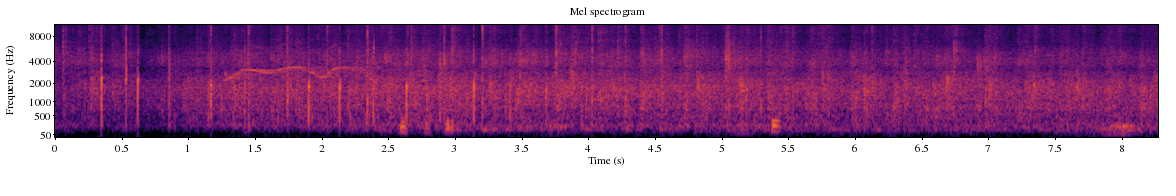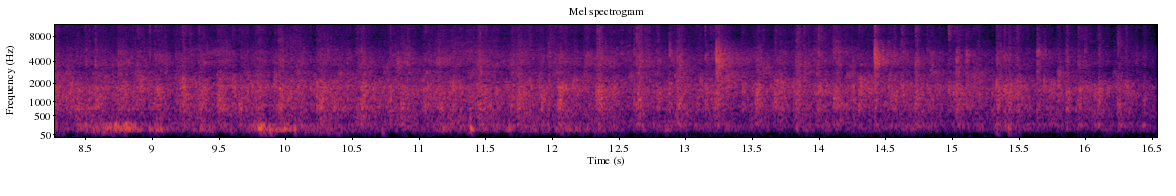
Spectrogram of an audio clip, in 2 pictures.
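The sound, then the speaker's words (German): A conference audience at a paediatric anaesthesia meeting gives a long round of steady applause to welcome a speaker. The dense clapping stays even and sustained for well over fifteen seconds without fading. “Okay, der Länge des Applauses entnehme ich, dass du hier auch bekannt bist.”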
